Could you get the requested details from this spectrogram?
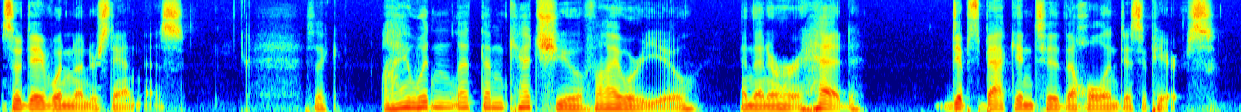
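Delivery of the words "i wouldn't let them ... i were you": put-on little girl character voice, slower. Narrating a tabletop game, a little girl speaks down to the players, voicing a little girl dragonborn. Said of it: "this little girl dragonborn, she says".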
